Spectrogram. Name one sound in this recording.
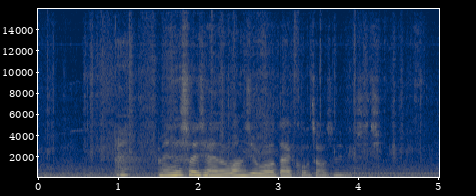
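A young girl speaks briefly in a high, sing-song voice close by.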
